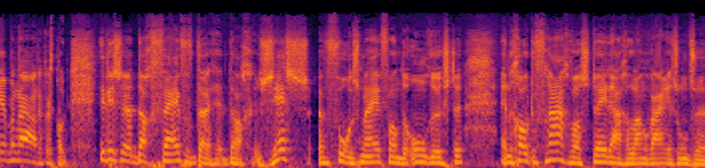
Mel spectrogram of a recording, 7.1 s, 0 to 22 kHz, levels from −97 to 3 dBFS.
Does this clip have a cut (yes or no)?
no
